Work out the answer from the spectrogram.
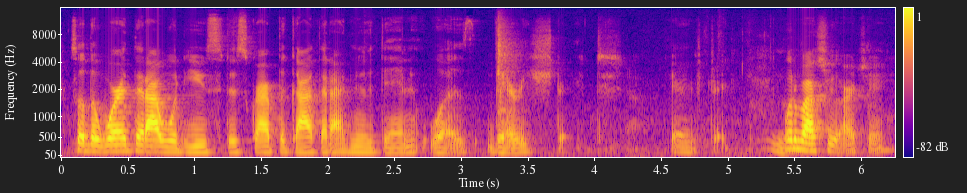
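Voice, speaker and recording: A woman with a notably low voice co-hosts a casual podcast. She talks in an easy conversational way and steers the talk with questions. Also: fairly quick, gravelly, a little hiss or hum. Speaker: podcast co-host.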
